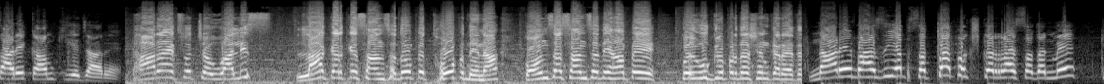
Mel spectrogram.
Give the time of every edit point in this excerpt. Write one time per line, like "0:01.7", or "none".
0:01.2
0:08.0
